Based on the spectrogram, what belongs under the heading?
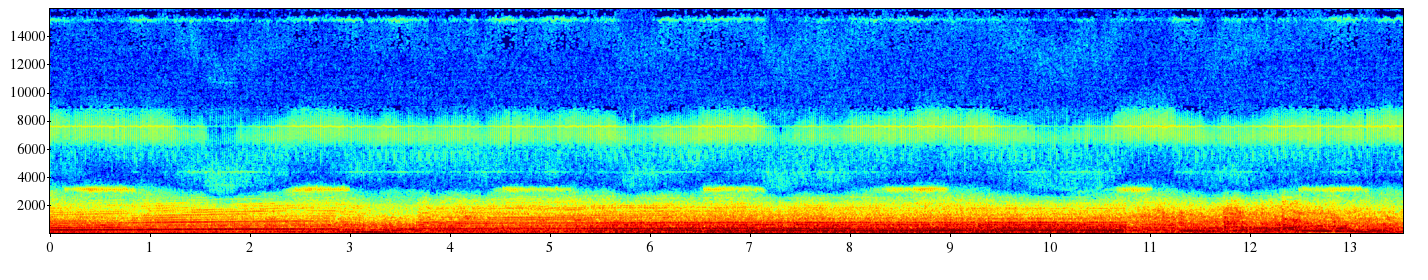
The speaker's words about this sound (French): La voiture s'est arrêtée devant le perron.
